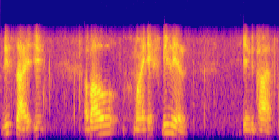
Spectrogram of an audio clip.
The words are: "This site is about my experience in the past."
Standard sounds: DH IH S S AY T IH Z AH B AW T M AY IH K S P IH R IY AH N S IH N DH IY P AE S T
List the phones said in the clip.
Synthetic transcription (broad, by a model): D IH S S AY IH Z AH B AW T M AY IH K S P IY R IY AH N S IH N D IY P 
